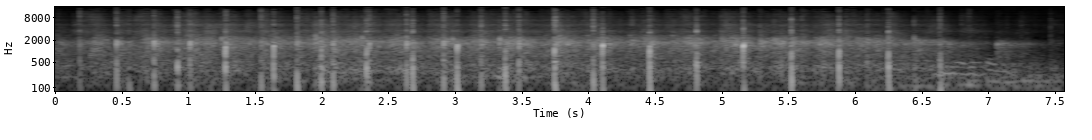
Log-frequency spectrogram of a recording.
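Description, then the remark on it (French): An audience applauds a colleague who is to be decorated with the Ordre National du Mérite, steadily for several seconds, a dense wash of many hands clapping with a few sharper, louder claps standing out, then fading out near the end. “Donc, vous êtes évidemment toutes et tous invités le 26 avril au soir pour la décoration de notre collègue, qu'on peut applaudir, je pense.”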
